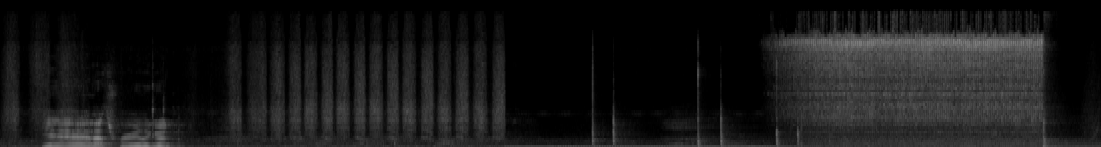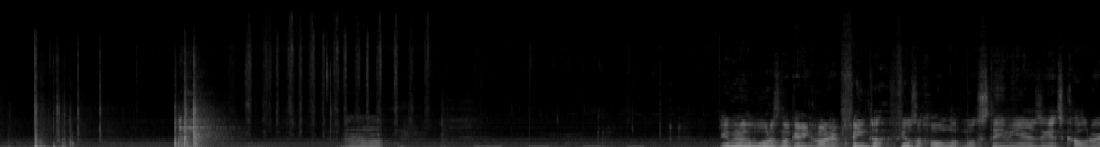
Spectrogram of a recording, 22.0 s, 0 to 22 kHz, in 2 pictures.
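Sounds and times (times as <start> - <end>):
rapid rubbing: 0.0 - 1.2, 1.8 - 5.1, 13.4 - 16.6
clicks: 7.0 - 10.6
loud steady hiss: 7.6 - 10.6.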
